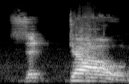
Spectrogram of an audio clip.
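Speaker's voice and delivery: very loud, thundering, booming, drawn-out falling voice. Role-play narrator voices a voice from above commanding a player, booming voice. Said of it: "Booming voice that says".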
